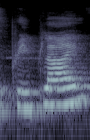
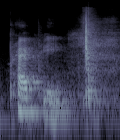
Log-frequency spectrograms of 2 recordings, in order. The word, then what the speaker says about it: Preply: I used to think it's Preply for some reason, but it's not. It's apparently Preply.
